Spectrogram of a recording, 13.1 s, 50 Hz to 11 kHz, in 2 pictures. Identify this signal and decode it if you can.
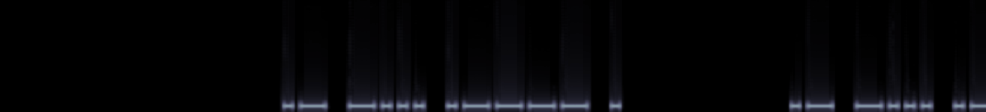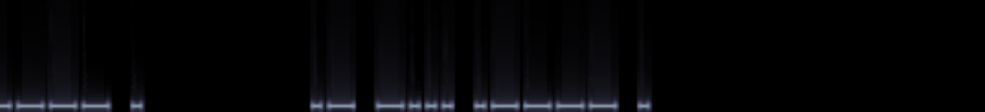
Morse code, heard as a keyed tone, about 22 wpm, 700 Hz. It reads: AB1E AB1E AB1E
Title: USA Call Signs - 4 Characters - Repeated 3x - 22wpm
